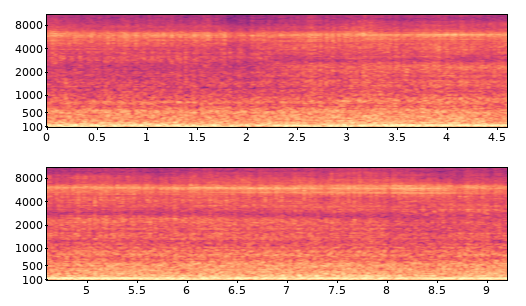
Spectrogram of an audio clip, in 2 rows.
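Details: Volvo 7700A diesel city bus from Budapest (FKU-942) at idle: deep steady drone with uneven lumpy knocking undertone; weird noise these buses often make, cause unknown.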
